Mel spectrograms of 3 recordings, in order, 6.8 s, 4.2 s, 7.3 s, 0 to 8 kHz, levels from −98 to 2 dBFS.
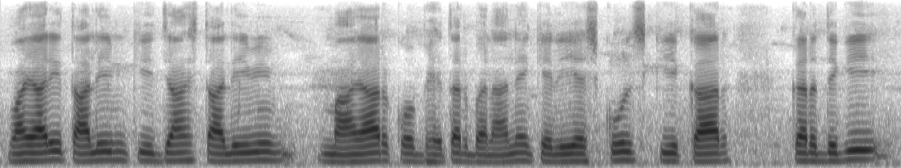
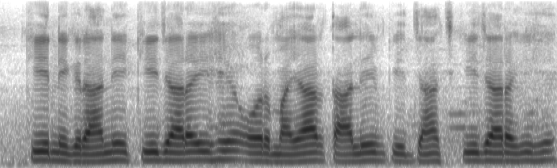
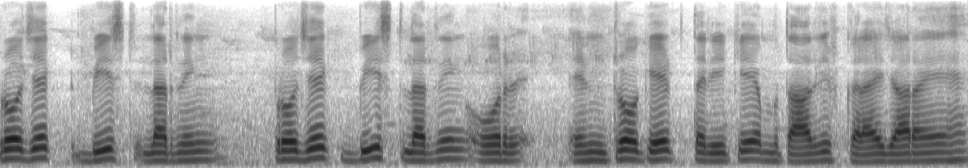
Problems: background sounds at intervals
